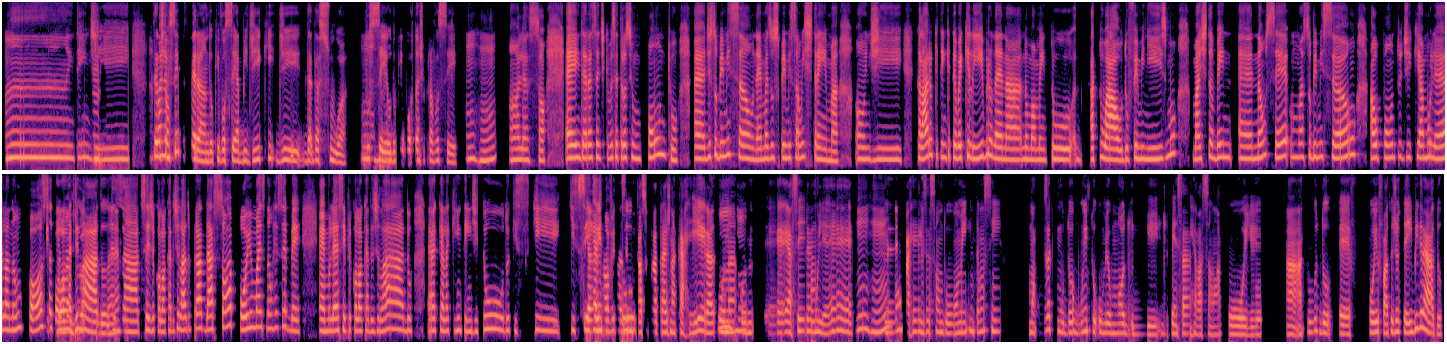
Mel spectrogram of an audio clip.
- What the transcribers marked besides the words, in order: tapping; unintelligible speech
- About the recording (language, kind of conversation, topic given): Portuguese, podcast, Como lidar quando o apoio esperado não aparece?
